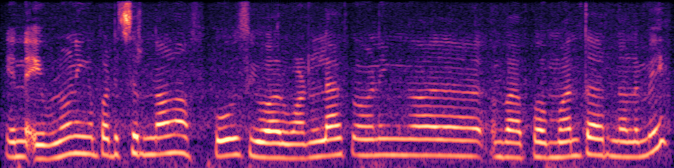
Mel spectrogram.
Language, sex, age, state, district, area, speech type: Tamil, female, 60+, Tamil Nadu, Mayiladuthurai, rural, spontaneous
